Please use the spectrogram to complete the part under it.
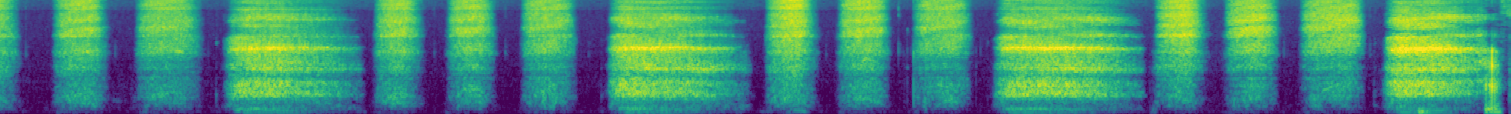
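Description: Deep breathing exercise during a morning meditation session: a long run of forceful exhales and sharp nasal breaths, short bursts alternating with longer drawn-out ones in a steady rhythm, close and clear with no talk.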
